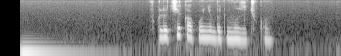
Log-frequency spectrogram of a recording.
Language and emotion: Russian, neutral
